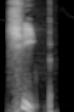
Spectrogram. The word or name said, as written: cheap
